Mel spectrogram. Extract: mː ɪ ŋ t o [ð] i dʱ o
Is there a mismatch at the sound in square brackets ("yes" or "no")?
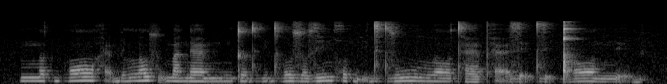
yes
